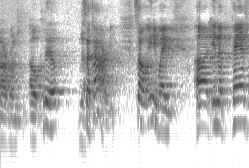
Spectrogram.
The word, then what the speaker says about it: Sha'Carri: Some people pronounce it Sha'Carri. I know her from Oak Cliff. Yeah. Sha'Carri.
